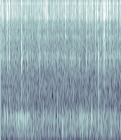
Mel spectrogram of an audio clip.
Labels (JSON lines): {"label": "biophony", "recorder": "HydroMoth"}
